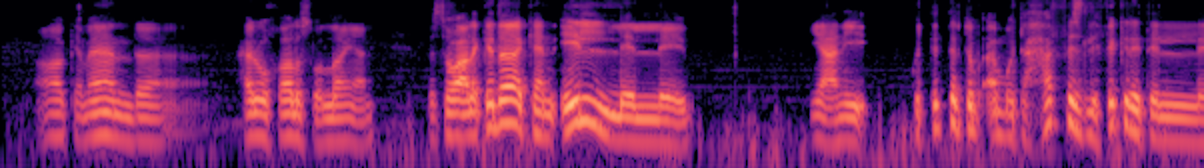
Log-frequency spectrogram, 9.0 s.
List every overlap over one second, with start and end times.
none

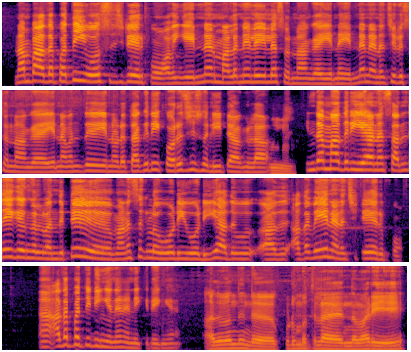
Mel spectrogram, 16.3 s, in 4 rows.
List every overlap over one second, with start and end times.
none

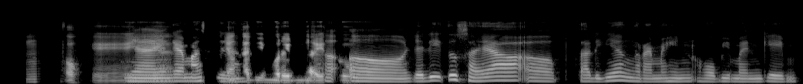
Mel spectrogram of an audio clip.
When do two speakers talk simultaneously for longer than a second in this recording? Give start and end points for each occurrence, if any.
none

